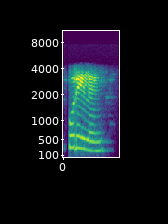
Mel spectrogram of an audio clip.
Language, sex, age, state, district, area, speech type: Tamil, female, 18-30, Tamil Nadu, Coimbatore, rural, conversation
